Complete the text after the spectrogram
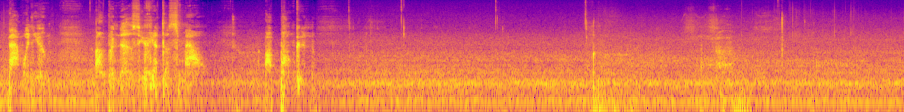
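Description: An elderly man sips and swallows a drink.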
